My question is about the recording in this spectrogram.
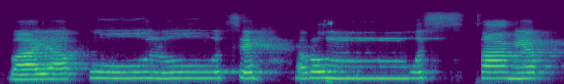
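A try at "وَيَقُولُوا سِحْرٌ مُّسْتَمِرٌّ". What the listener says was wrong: Ya, sih turun kan? Sih bukan seh. Ya, sih ya, turunkan bibir dan rahu ya sihnya, bukan seh. Ya, kasrohnya kurang sempurna, kurang menurunkan bibir dan rahang bawahnya. Jadi karena dia siap-siap mau sukun h itu jadi mungkin seh gitu kan. Jadi ujung kedua bibirnya yang ditarik bukan diturunkan bibir bawah gitu. Harusnya tetap menurunkan bibir dan rahang bawahnya. Sih. Nanti balik ke normal h-nya.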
